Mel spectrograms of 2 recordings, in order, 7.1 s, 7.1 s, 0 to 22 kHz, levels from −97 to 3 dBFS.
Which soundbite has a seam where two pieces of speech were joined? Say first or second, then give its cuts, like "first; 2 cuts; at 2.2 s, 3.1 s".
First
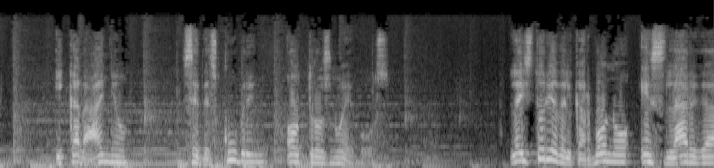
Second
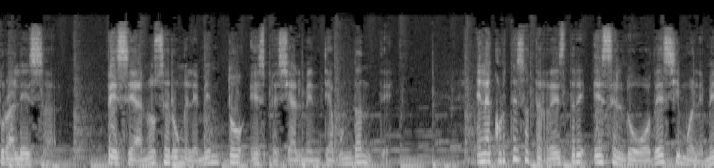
second; 1 cut; at 1.0 s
